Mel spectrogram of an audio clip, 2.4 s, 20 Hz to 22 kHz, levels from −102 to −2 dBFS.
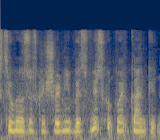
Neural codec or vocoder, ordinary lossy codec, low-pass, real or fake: autoencoder, 22.05 kHz, a latent of 192 numbers a frame, VITS, trained on many speakers; AAC, 32 kbps; 9.9 kHz; fake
